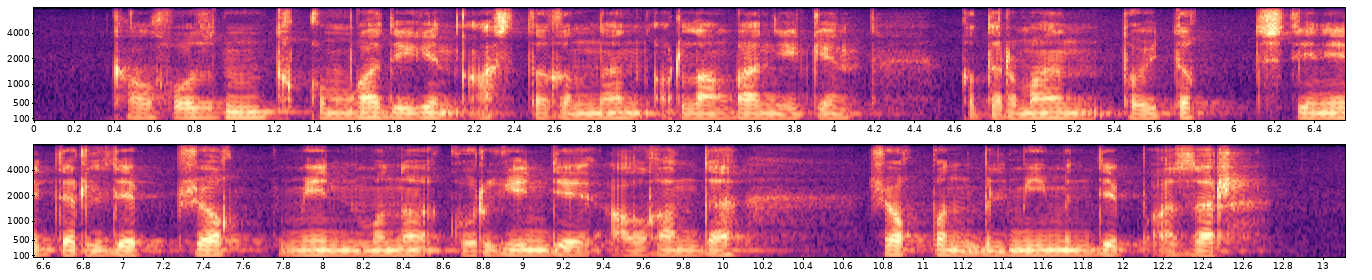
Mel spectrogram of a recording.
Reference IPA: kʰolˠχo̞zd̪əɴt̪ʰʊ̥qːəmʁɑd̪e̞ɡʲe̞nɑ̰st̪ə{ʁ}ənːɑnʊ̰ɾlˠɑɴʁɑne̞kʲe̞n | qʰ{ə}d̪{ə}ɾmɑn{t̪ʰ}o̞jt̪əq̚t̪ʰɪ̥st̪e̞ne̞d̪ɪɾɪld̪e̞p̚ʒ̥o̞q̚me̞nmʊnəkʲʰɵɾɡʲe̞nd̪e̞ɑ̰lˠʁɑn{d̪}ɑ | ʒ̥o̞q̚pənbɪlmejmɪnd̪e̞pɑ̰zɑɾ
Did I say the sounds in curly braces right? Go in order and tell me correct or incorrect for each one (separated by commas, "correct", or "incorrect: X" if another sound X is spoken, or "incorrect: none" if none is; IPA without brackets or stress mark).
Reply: correct, correct, correct, correct, correct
